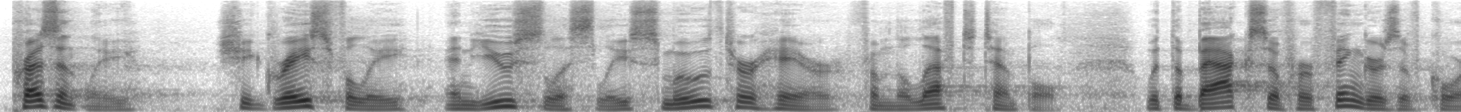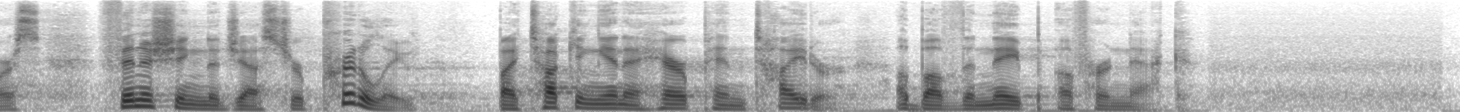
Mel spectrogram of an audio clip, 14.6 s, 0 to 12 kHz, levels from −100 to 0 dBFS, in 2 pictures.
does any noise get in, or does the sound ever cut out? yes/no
no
